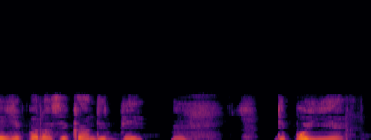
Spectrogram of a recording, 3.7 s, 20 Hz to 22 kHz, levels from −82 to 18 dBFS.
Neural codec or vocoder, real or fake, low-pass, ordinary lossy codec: none; real; 7.2 kHz; none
